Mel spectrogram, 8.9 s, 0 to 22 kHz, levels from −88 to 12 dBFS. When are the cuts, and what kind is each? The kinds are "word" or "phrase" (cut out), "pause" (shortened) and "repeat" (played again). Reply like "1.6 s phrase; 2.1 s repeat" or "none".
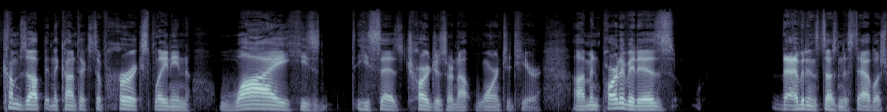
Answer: none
